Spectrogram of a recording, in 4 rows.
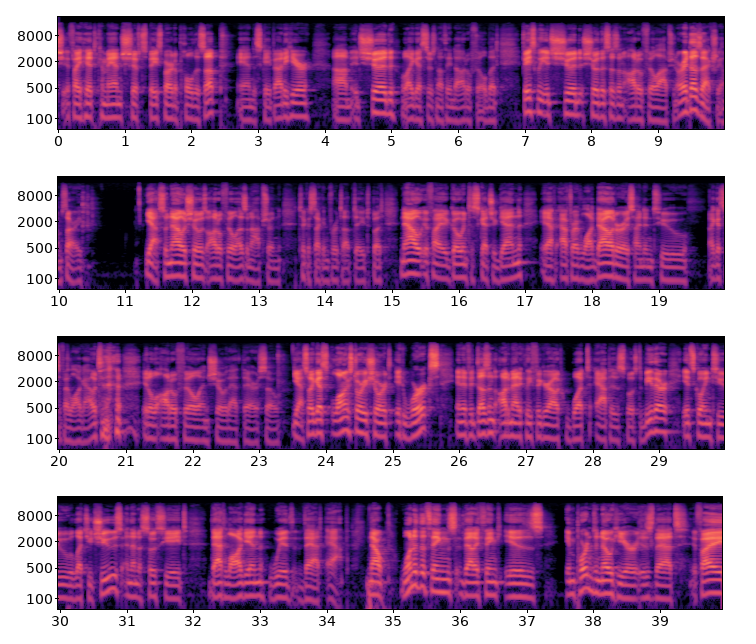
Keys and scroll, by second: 0.9 shift+super+space, 2.4 Escape, 6.2 Escape, 10.3 shift+super+space, 23.2 Escape, 36.0 super+h, 36.9 shift+super+h, 38.7 shift+super+space.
